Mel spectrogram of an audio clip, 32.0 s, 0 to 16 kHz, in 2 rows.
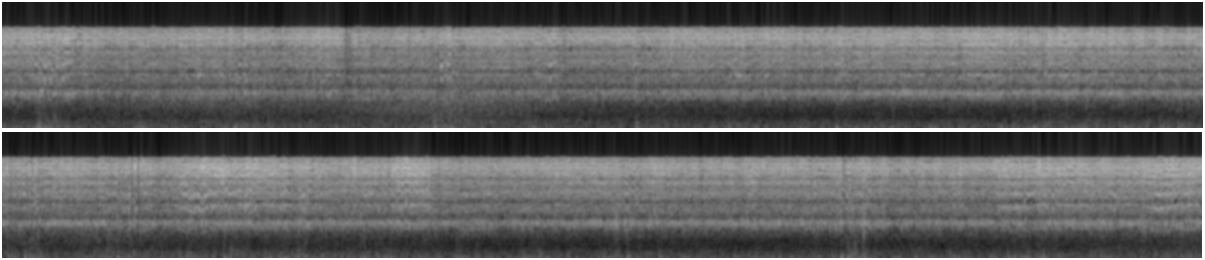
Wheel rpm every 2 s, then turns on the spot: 230, 230, 230, 230, 230, 230, 240, 230, 230, 230, 230, 230, 230, 230, 230, 230.
none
